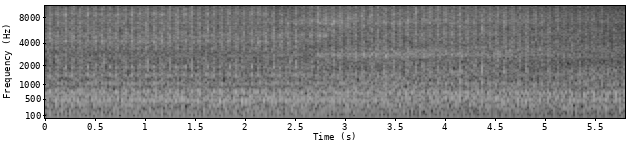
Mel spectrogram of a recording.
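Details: Bobcat T300 skid steer bought used, first start before pulling into the shop, hydraulic issues still unresolved: steady even diesel idle with constant pace, no misses, knocks or surging; engine runs healthy.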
